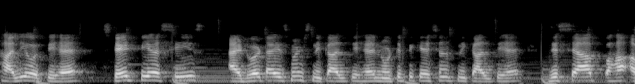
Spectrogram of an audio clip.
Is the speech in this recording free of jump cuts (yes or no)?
yes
